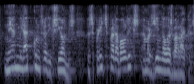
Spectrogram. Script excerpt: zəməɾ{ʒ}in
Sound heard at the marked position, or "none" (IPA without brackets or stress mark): ʒ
